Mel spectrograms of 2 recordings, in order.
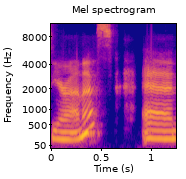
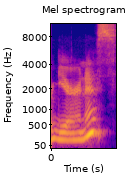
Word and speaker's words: Uranus: Now, the new ruler is Uranus, or Uranus, depending on how you say it, and it's square to Venus.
